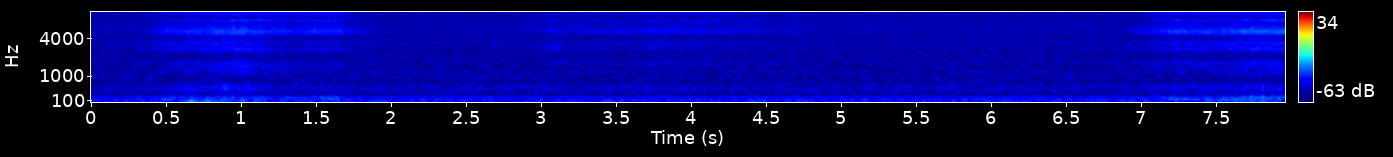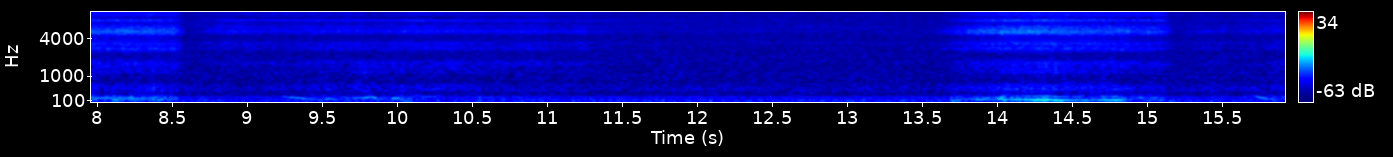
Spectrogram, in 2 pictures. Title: Pearl, the rescue pit snores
